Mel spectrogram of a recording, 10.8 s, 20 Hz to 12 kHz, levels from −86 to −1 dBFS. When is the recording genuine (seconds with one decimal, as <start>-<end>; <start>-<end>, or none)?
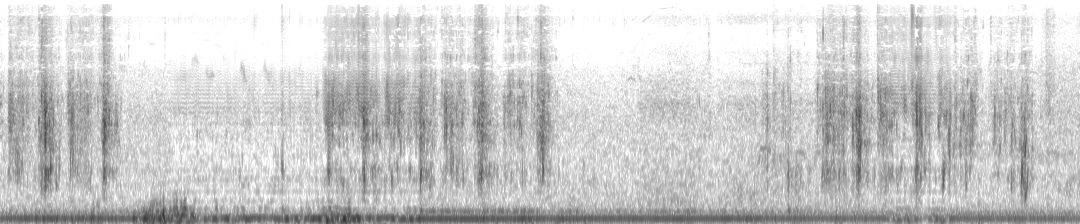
0.0-1.7; 4.2-8.9; 9.5-10.8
